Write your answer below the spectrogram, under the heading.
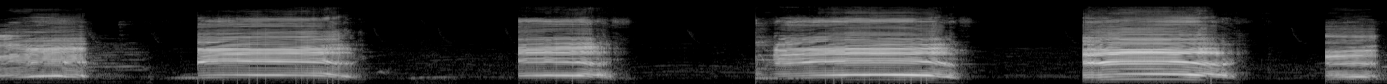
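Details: Cow (Bos taurus), moo.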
